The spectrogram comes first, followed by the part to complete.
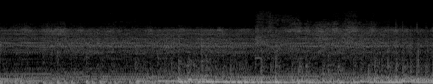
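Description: D-beat hardcore punk song: distorted electric guitar and bass playing over fast drums.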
